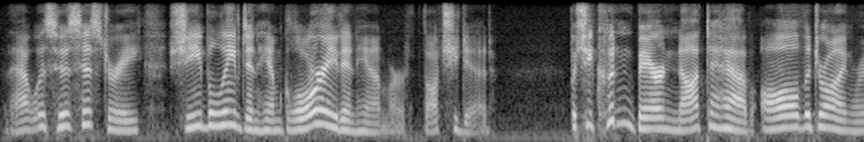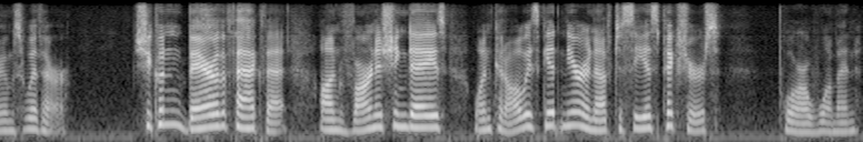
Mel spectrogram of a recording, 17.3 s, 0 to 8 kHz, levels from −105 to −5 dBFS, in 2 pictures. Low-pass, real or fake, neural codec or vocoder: 7.2 kHz; fake; codec, 44.1 kHz, 7.8 kbps, DAC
